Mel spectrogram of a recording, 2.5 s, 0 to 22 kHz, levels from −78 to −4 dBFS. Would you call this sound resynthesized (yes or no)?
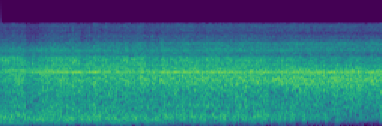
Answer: no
